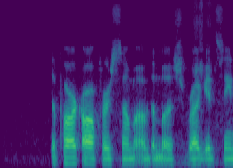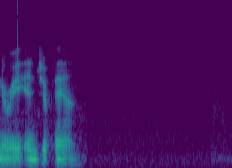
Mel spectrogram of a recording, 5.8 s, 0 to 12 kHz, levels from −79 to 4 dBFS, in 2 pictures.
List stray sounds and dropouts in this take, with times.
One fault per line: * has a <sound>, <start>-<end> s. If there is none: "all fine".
all fine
